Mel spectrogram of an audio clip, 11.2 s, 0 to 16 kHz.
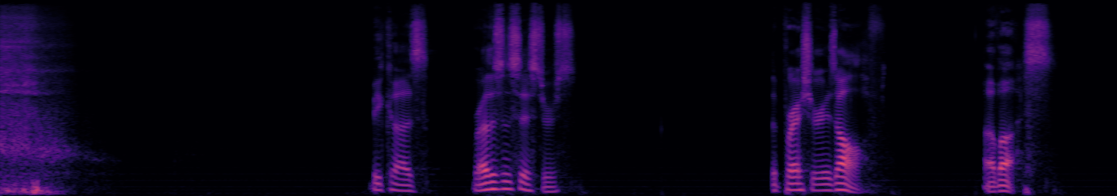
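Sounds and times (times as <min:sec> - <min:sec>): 
deep breath out during a church service: 0:00.0 - 0:01.2
speech: 0:03.7 - 0:05.8, 0:07.7 - 0:08.8, 0:09.8 - 0:10.6.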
